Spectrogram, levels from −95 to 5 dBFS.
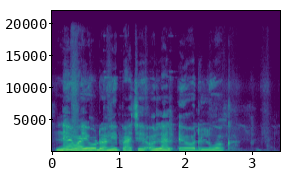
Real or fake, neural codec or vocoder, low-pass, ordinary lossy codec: real; none; 19.8 kHz; none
